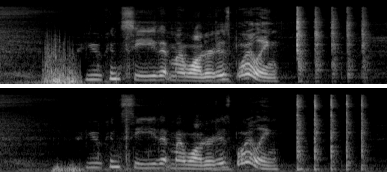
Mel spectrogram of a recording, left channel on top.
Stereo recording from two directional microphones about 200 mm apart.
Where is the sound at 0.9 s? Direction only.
30° left (ahead or behind).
